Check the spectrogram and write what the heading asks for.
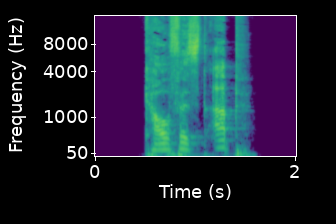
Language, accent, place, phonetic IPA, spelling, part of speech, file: German, Germany, Berlin, [ˌkaʊ̯fəst ˈap], kaufest ab, verb, De-kaufest ab.ogg
- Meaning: second-person singular subjunctive I of abkaufen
